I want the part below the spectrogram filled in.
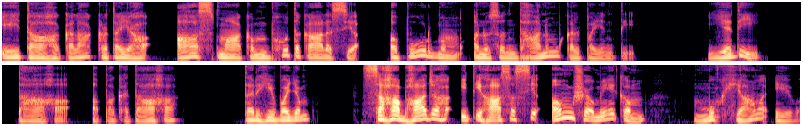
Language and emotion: Sanskrit, fearful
